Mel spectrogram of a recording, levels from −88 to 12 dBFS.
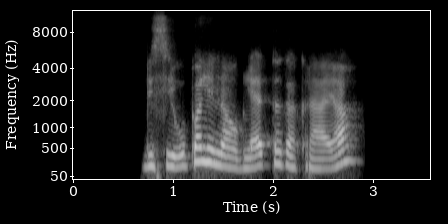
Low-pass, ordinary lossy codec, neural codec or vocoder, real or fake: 10.8 kHz; Opus, 32 kbps; codec, 44.1 kHz, 2.6 kbps, SNAC; fake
